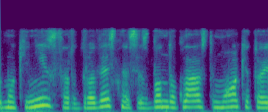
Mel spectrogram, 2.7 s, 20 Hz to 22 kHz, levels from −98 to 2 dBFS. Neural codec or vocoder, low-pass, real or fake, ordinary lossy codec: none; 7.2 kHz; real; Opus, 16 kbps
